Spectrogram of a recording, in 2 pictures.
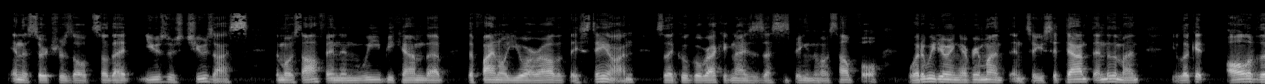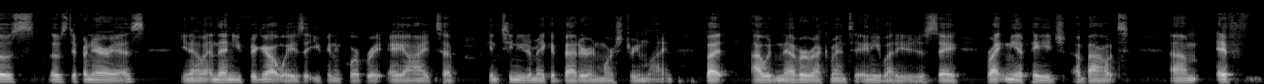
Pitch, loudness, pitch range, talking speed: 100 Hz, -24 LUFS, 95-110 Hz, 230 wpm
